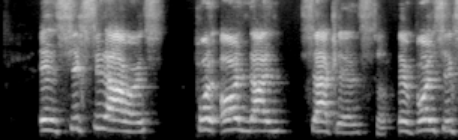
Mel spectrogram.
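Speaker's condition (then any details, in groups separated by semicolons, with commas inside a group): Down syndrome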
